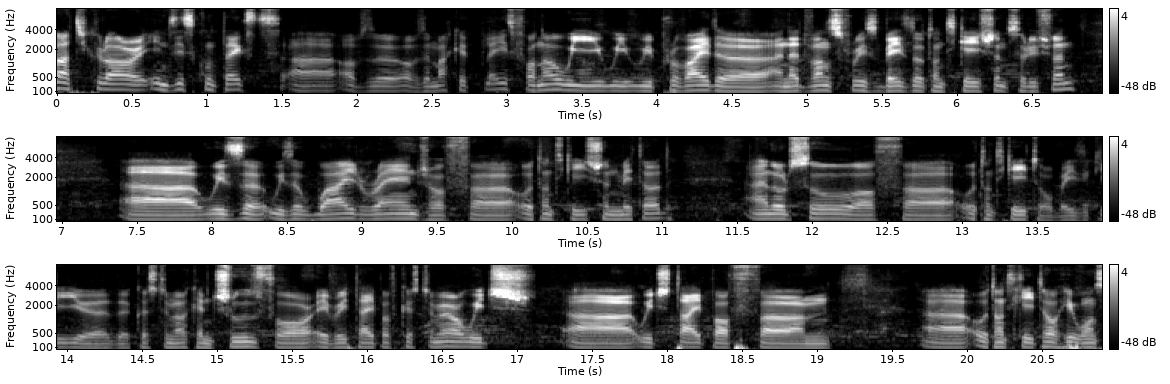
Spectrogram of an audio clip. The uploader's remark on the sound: This episode was recorded during the Paris Fintech Forum 2019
